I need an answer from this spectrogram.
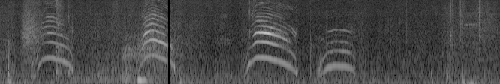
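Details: Foster kitten Harper of Kitten Rescue in Los Angeles, at bottle-feeding time indoors: four loud high meows, each rising then falling in a smooth arch, spaced roughly a second apart, over a quiet room hum.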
